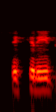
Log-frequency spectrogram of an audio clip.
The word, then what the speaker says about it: secrete: Oh, by the way, you also said secrete incorrectly. Secrets. I don't know exactly what is the pronunciation. Secrete. Reet. Secrete. Reet.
